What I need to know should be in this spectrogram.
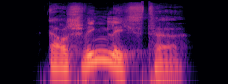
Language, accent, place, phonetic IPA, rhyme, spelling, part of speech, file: German, Germany, Berlin, [ɛɐ̯ˈʃvɪŋlɪçstə], -ɪŋlɪçstə, erschwinglichste, adjective, De-erschwinglichste.ogg
- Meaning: inflection of erschwinglich: 1. strong/mixed nominative/accusative feminine singular superlative degree 2. strong nominative/accusative plural superlative degree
